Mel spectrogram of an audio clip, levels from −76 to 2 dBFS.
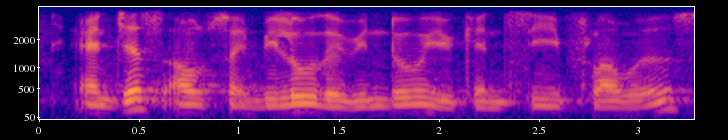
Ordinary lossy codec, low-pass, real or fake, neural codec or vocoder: none; 3.6 kHz; real; none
